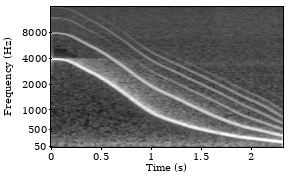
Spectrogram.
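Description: Theremin tone making one long, smooth downward glide from very high to very low as the player's hand draws back from the pitch antenna, while the instrument's pitch field is being set up.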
